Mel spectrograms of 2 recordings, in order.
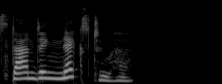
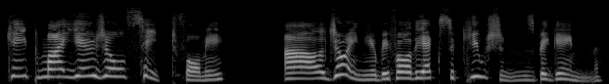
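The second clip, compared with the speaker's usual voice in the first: higher, louder cold voice; scheming Madame Defarge; 5 semitones higher, 4 dB louder than usual. A narrator's reading. Madame Defarge telling friends her plan, cold and loud. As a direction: plot it out coldly.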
